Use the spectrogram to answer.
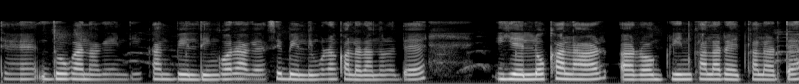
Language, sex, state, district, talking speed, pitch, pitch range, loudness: Chakma, female, Tripura, West Tripura, 160 wpm, 235 Hz, 230-245 Hz, -17 LUFS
